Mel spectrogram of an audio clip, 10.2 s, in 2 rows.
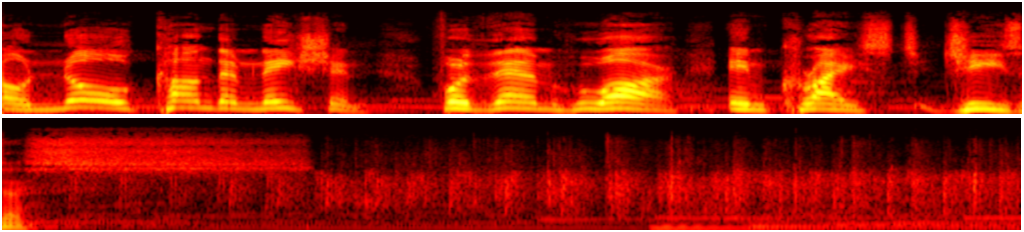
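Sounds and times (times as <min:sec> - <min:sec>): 
speech: 0:00.0 - 0:05.6
crowd applause: 0:05.7 - 0:10.1.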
